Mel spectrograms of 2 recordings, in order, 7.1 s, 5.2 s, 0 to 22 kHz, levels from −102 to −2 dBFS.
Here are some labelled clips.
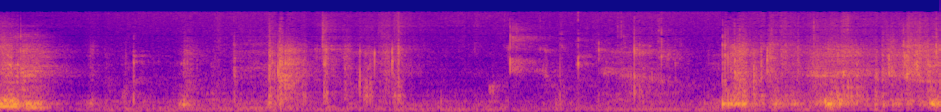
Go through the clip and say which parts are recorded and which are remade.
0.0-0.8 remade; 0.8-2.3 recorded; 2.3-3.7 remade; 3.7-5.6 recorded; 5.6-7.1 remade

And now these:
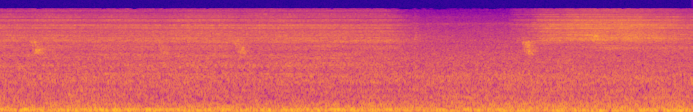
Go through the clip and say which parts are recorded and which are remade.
0.0-5.2 recorded

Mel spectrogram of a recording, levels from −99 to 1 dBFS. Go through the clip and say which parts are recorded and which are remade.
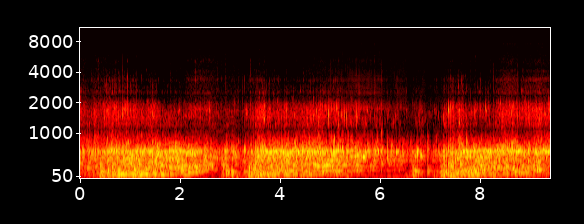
0.0-4.9 recorded; 4.9-7.3 remade; 7.3-9.4 recorded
